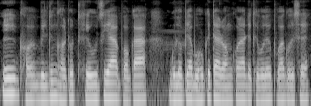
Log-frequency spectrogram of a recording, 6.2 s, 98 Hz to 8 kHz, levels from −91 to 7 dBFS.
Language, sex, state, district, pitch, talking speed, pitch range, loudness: Assamese, male, Assam, Sonitpur, 120 Hz, 125 wpm, 115-130 Hz, -16 LUFS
